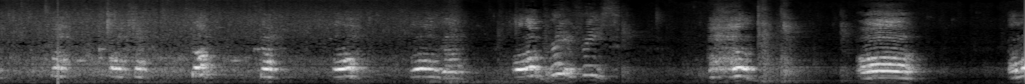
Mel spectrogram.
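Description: Cold water spraying from a handheld shower head while a young man gasps and cries out in short bursts, about one or two a second, from the shock of the cold. The spray stops about halfway through, leaving a few more separate cries and one longer held cry near the end.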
